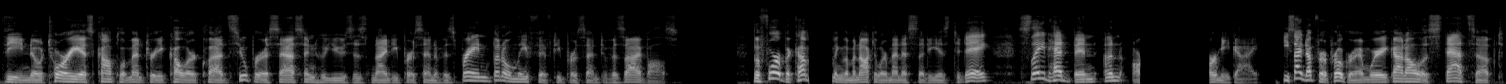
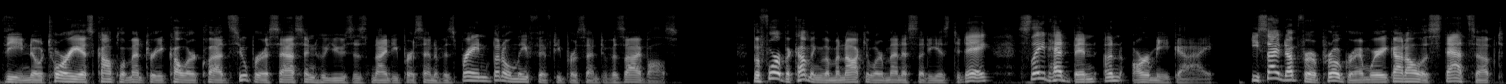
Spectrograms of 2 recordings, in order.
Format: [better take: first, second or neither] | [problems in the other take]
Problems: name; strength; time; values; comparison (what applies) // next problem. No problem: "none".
second | audio freezing; at 8 s and at 11 s for 0.5 s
